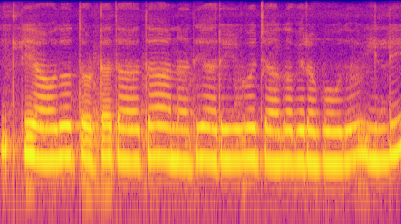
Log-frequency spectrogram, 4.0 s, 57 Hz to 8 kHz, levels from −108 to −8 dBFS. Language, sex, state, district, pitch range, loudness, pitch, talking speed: Kannada, female, Karnataka, Mysore, 225-250 Hz, -15 LUFS, 235 Hz, 120 wpm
